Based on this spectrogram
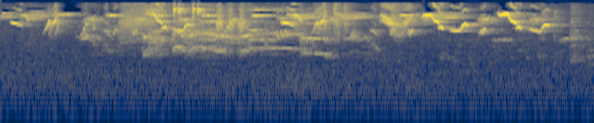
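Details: Singing Indonesian white-rumped shama, dancing with its tail spread; fast, energetic song of crisp downslurred whistles, clicks and short trills in rapid varied series, growing louder midway with emphatic sharp notes.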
